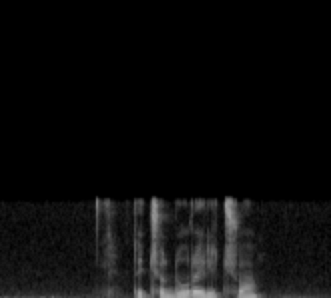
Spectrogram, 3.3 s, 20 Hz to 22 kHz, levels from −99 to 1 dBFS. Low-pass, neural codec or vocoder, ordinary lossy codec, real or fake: 7.2 kHz; none; none; real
